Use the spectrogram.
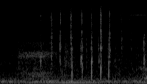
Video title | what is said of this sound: Springfield Armory Champion Operator .45 ACP | There's just the ever so slightest movement in the slide on top of the rails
